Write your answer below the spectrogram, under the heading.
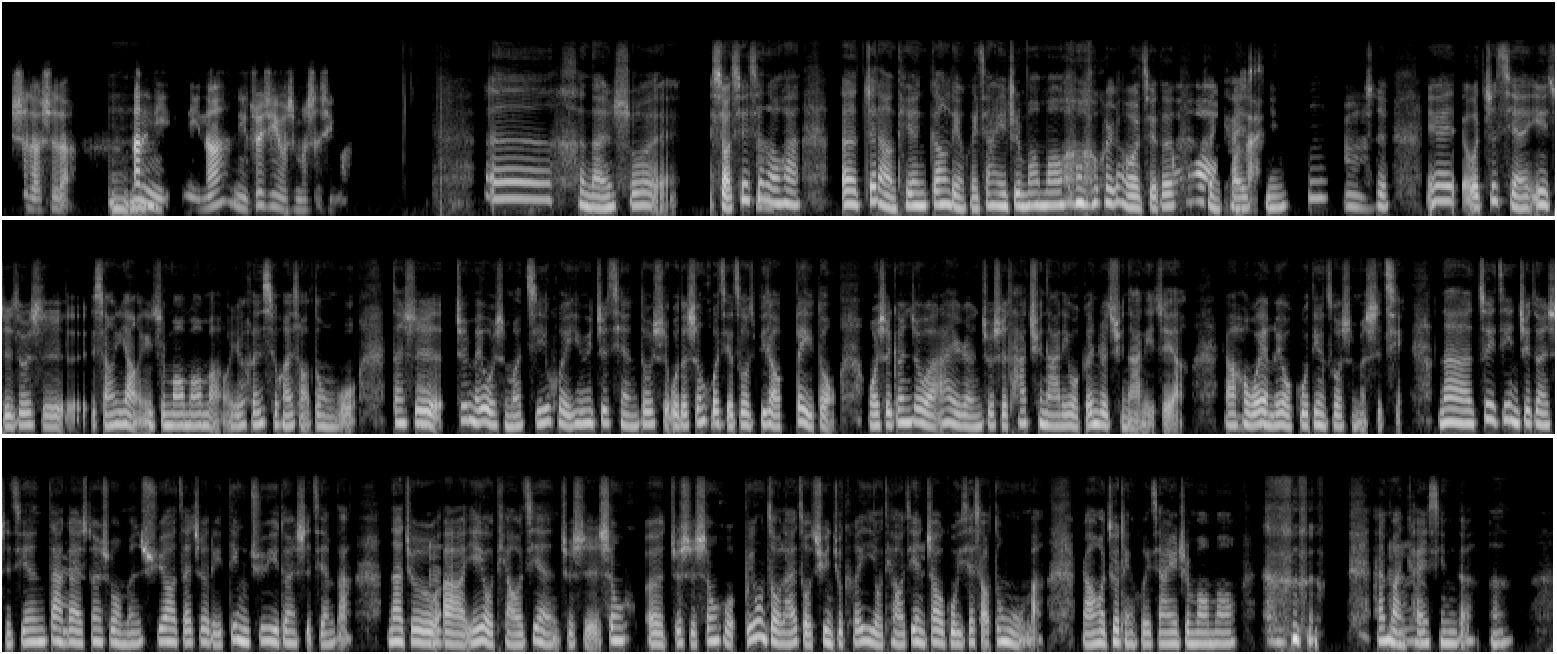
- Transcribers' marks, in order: laugh; chuckle
- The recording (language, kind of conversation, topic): Chinese, unstructured, 你怎么看待生活中的小确幸？
- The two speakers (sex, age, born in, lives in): female, 35-39, China, United States; female, 35-39, China, United States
